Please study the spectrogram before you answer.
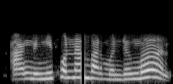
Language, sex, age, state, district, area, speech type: Bodo, female, 45-60, Assam, Chirang, rural, conversation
